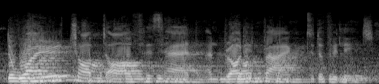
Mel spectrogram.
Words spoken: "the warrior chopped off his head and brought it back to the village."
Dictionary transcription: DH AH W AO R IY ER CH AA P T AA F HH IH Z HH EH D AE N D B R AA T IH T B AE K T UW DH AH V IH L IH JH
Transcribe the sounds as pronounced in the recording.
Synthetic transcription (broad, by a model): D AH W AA IY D CH AA P T AA F HH IH Z HH EH D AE N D B R AA T IH T B AE K T UW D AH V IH L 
